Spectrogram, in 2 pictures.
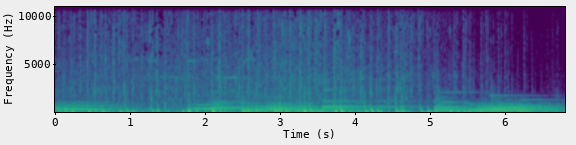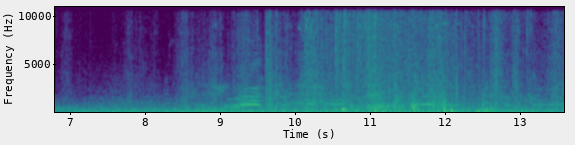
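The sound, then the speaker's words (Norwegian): Galloping horse hooves clip-clopping fast and steady as a rider races to catch up with a courier, following an opening passage of music, with a man's voice talking over the rhythmic hoofbeats. “rir Hans Rustad av gårde med en fransk kurer så fort han bare kan for å ta igjen Napoleon”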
